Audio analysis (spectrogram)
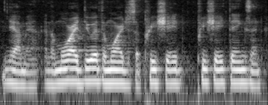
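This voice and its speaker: A young man with a slightly low voice, talking loose and unhurried. He rambles through casual podcast chat, peppering everything with slang and swear words. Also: little pitch movement. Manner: laid-back, heavy slang and swearing, rambling. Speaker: podcast co-host, fighter.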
